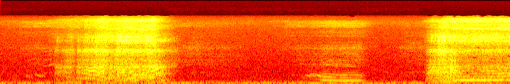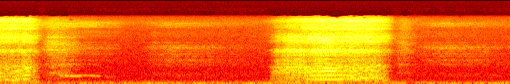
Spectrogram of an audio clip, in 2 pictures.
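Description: A person snoring loudly: three long snores about four to five seconds apart, with a short, softer pitched breath sound between the first two and just after the second.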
